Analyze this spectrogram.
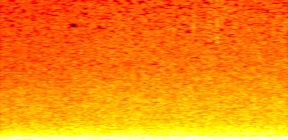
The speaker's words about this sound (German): Aber das Flugzeug hört man sicher.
